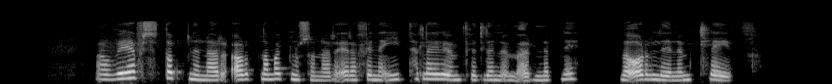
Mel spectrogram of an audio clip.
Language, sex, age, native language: Icelandic, female, 30-39, Icelandic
